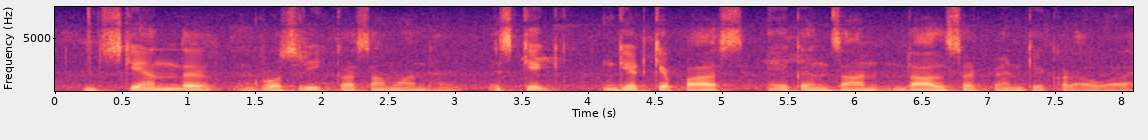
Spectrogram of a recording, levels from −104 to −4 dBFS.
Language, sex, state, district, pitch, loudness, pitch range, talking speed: Hindi, male, Uttar Pradesh, Ghazipur, 125 Hz, -18 LUFS, 120-130 Hz, 140 wpm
